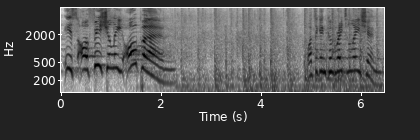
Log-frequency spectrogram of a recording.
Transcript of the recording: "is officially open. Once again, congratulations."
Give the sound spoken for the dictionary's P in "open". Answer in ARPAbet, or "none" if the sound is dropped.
P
